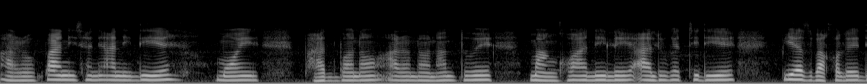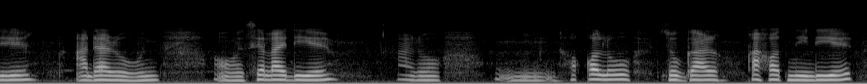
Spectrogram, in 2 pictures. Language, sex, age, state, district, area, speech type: Assamese, female, 45-60, Assam, Darrang, rural, spontaneous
